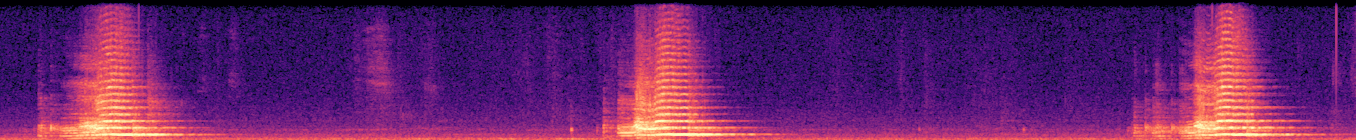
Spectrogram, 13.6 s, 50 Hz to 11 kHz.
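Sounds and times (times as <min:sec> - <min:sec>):
adult Balearica regulorum calling: 0:00.4 - 0:02.1, 0:06.0 - 0:07.8, 0:11.4 - 0:13.3.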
